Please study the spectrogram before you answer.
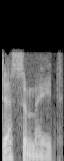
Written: decimate

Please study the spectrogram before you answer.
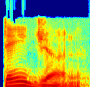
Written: Daejeon

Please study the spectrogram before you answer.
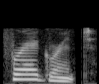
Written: fragrant

